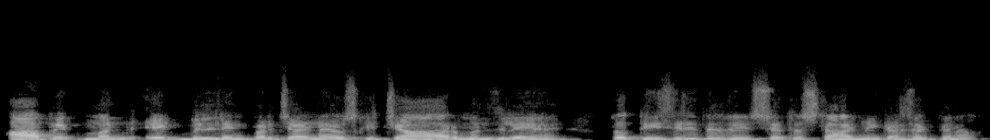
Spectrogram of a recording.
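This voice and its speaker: A man talks like a teacher, repeating key words so they stick. His voice is high for a man yet mellow and husky. The recording sounds dull and lo-fi. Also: brisk. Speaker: English teacher. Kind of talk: explanatory interview answers.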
